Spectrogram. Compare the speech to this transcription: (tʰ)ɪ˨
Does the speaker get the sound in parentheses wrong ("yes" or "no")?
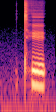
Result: no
